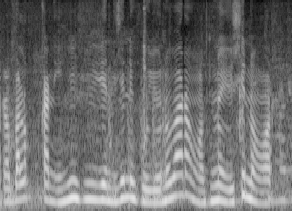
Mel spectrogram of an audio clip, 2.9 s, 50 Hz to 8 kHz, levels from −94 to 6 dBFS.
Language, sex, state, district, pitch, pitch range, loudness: Chakma, female, Tripura, Unakoti, 215 Hz, 185-235 Hz, -12 LUFS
